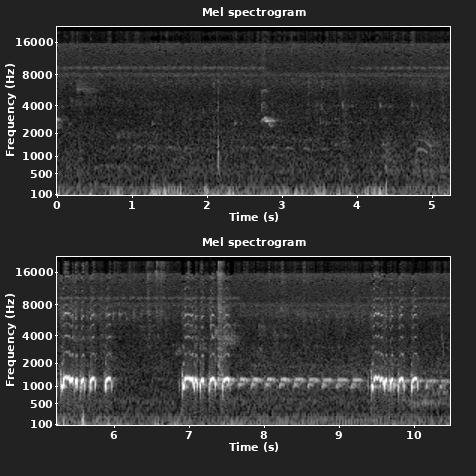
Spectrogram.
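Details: Melodious zebra dove song, from a bird sought by collectors: three phrases of stuttering, mellow coo notes, the middle one trailing into a long even purring trill, over a soft low background rumble.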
